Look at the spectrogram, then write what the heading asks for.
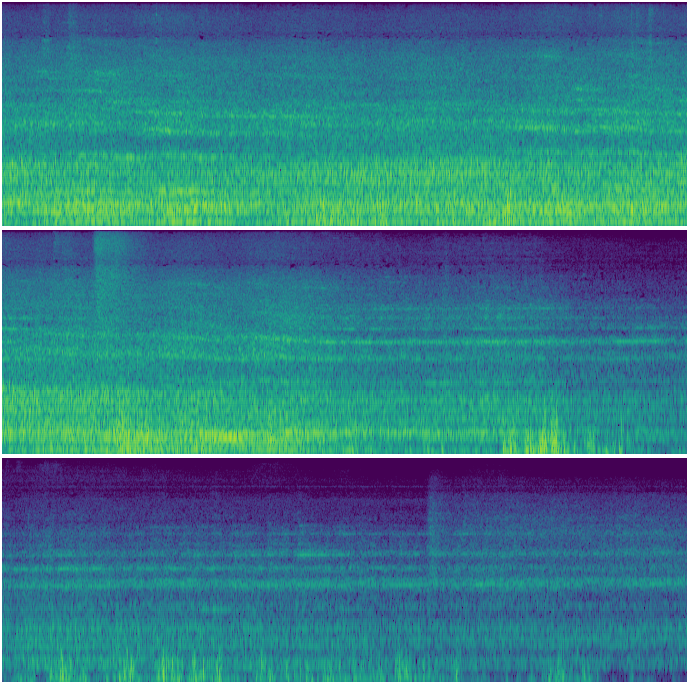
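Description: Twelve-coach electric multiple unit (EMU) local train passing close by at speed: loud rumble of steel wheels on the rails with a few steady high-pitched tones. After about twelve seconds the sound fades as the last coaches go by and the train draws away, leaving scattered low thumps.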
